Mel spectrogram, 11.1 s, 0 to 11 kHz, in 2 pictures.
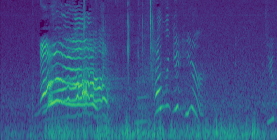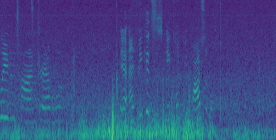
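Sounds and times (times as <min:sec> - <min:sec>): person yelling: 0:00.7 - 0:02.4.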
